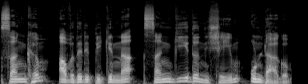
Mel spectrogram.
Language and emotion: Malayalam, neutral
